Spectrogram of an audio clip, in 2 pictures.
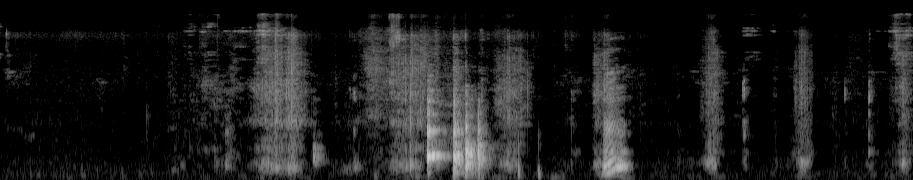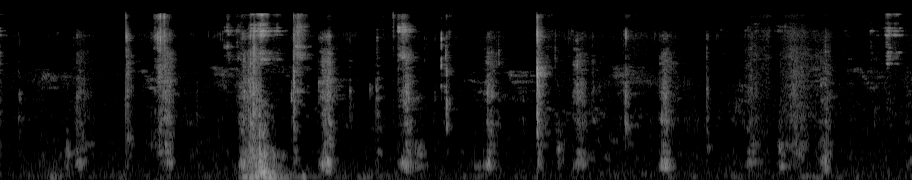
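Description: Close-up chewing of a mouthful of jhal muri, spiced puffed rice: a few louder mouth sounds in the first seconds, then a long irregular run of small crisp crunches and clicks.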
